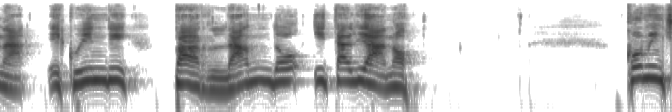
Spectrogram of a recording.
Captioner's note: speaking italian!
